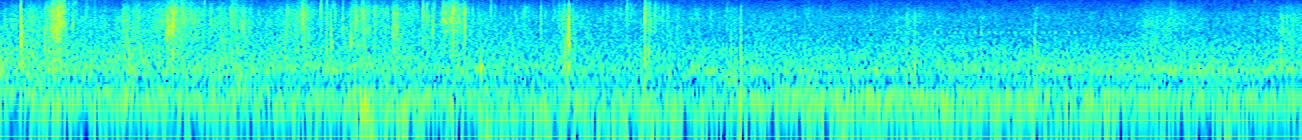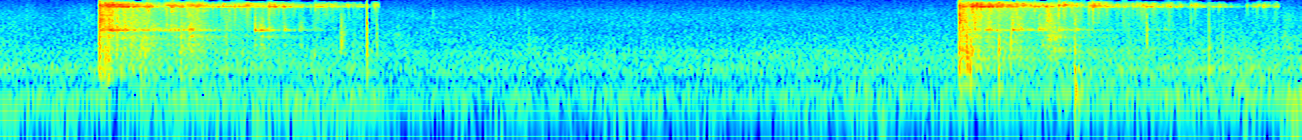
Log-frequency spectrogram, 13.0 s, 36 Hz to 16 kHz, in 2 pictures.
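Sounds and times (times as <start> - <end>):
disc golf basket chains rattling: 7.0 - 8.4, 11.3 - 13.0.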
